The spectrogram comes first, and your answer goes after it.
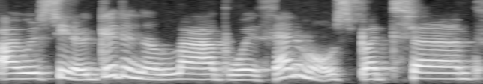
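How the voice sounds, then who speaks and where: Using a plain, everyday voice, a woman talks at a moderate pace with lively intonation. Her pitch is fairly high. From Poland, then moved to the US as a child. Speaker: neuroscientist and wellbeing coach. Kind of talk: interview.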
